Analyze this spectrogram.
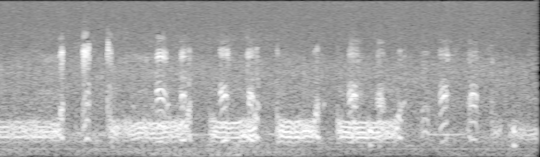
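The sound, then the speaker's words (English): A pair of Hawaiian petrels, crow-sized seabirds, calling at sunset off Maui from the mouth of their nest burrow high in the rim of Haleakala volcano: a rapid run of loud, nasal, honking notes, some drawn out and some clipped, trading back and forth with no voices present. “As the sun sets off Maui, washing the ocean in crimson, a pair of Hawaiian petrels calls.”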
